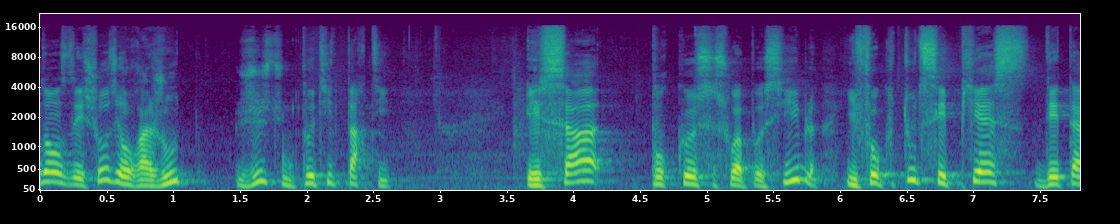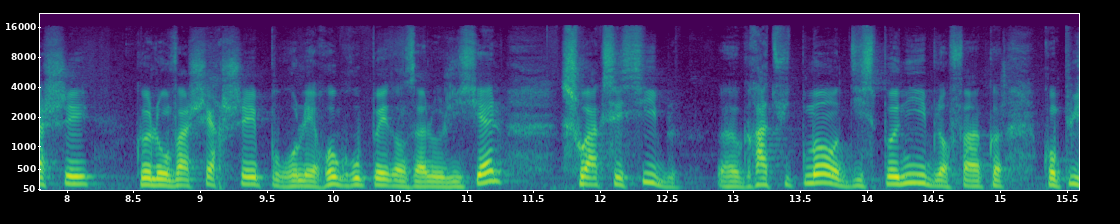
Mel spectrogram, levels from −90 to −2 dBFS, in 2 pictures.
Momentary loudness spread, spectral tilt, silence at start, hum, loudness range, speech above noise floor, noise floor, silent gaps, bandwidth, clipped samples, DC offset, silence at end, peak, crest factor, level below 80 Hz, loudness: 8 LU; -6 dB/octave; 0 s; none; 3 LU; 32 dB; -50 dBFS; none; 17 kHz; under 0.1%; under 0.1%; 0 s; -2 dBFS; 16 dB; -56 dBFS; -18 LUFS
